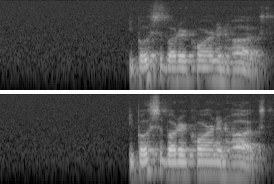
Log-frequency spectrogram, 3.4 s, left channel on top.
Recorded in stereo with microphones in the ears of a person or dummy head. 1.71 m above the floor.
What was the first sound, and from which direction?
A man speaking, 50° right (ahead or behind).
